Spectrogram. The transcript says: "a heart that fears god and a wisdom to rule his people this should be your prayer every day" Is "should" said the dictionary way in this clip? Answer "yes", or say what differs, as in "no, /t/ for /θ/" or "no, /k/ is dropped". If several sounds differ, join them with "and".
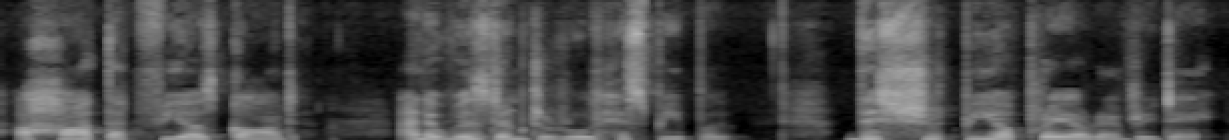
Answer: yes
